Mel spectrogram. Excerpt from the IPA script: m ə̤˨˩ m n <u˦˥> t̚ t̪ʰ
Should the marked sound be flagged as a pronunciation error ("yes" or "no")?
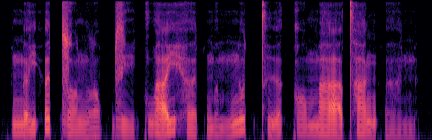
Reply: no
